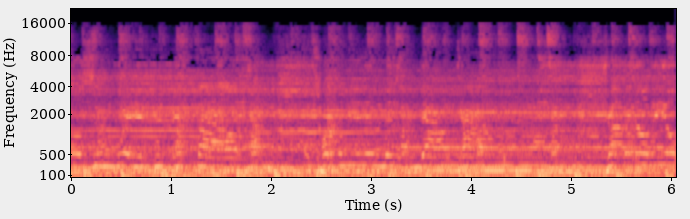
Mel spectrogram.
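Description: Live rock band playing loudly through a PA system: electric guitars, bass and drums.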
